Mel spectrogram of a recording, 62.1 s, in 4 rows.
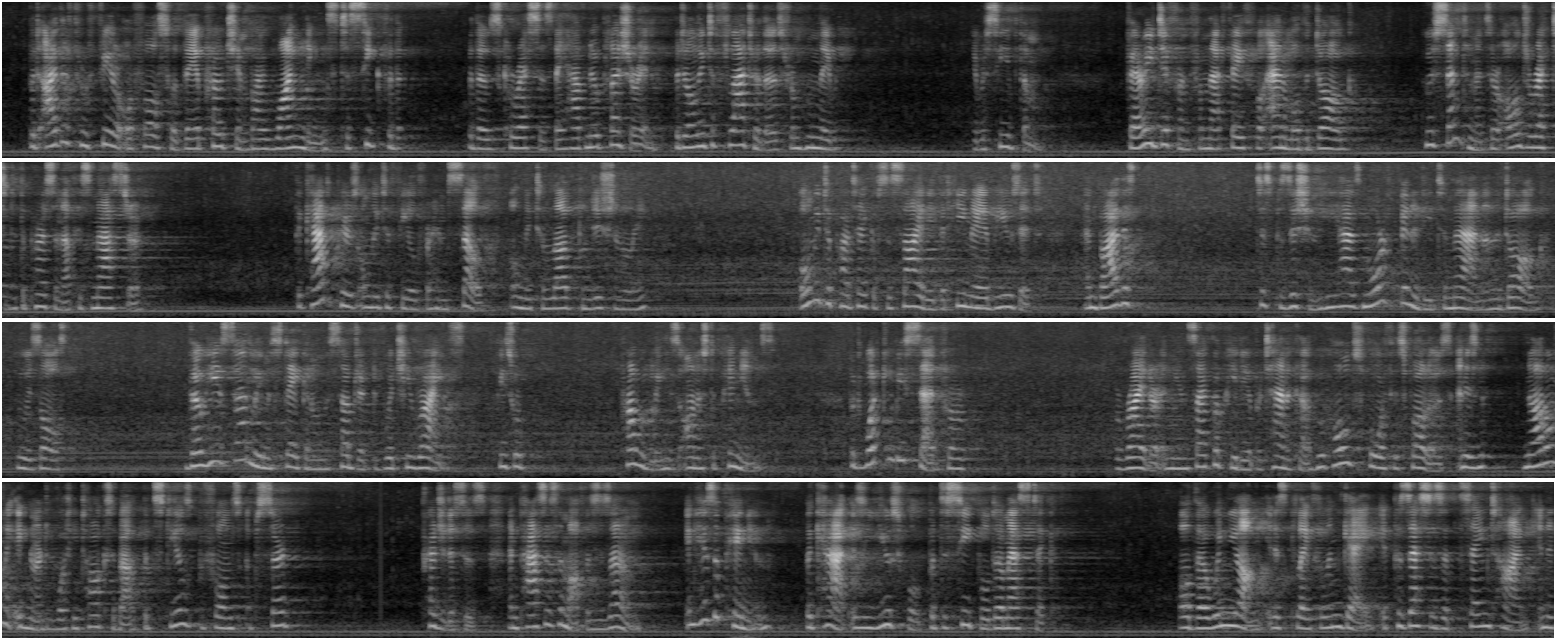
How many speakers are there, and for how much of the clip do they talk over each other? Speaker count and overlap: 1, no overlap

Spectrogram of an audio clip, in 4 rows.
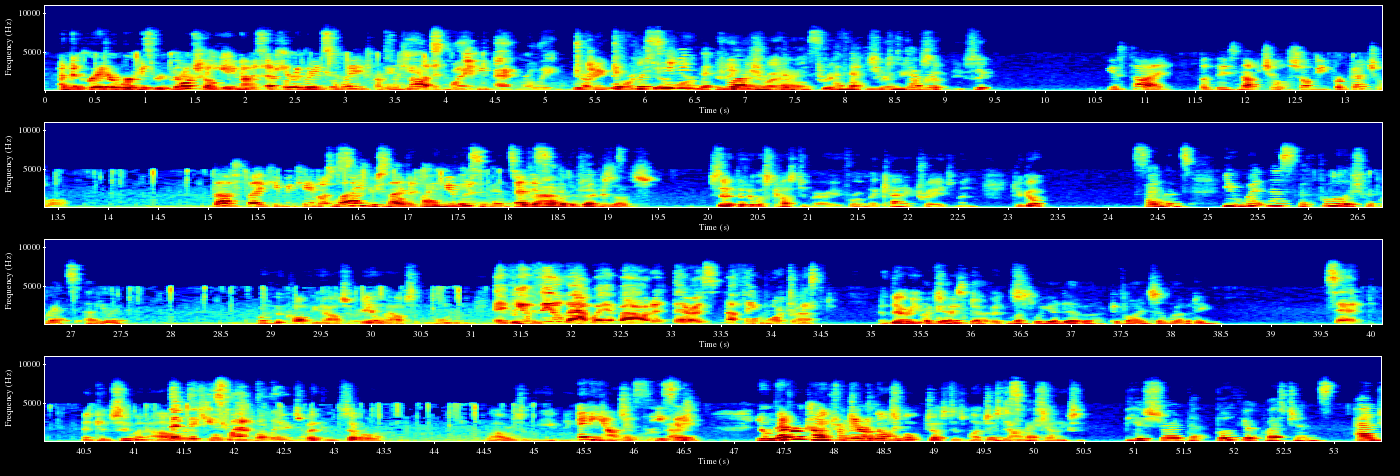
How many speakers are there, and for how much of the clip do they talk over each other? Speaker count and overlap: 6, about 34%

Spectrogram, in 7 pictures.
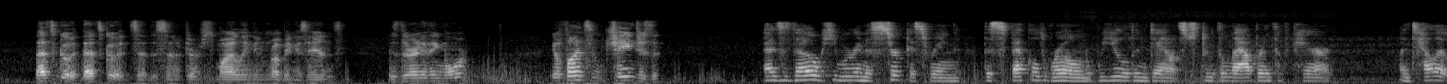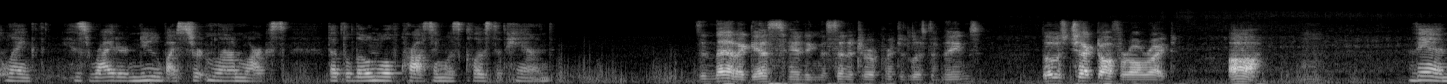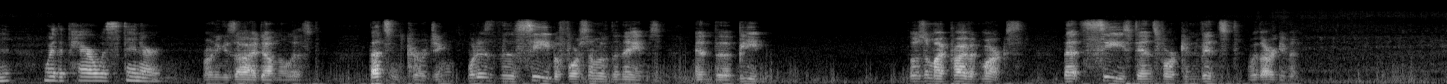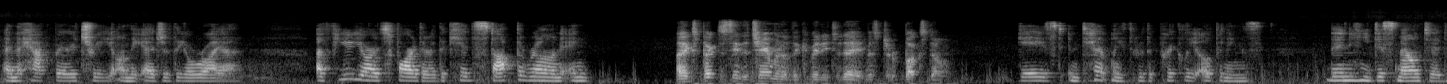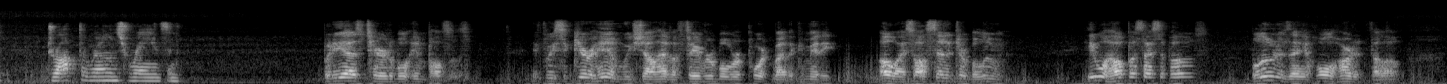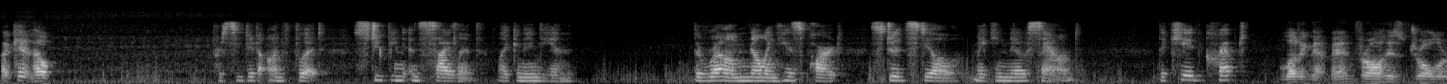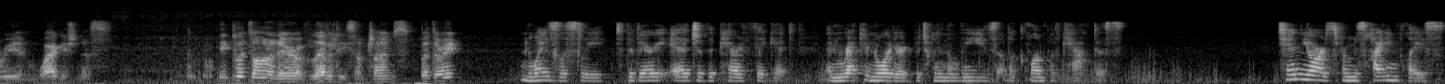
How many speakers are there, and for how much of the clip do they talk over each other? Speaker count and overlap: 2, no overlap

